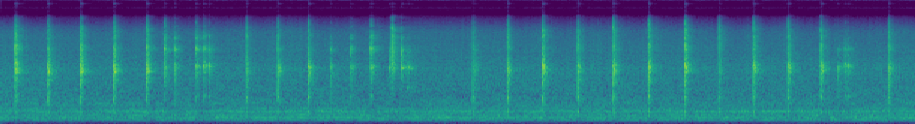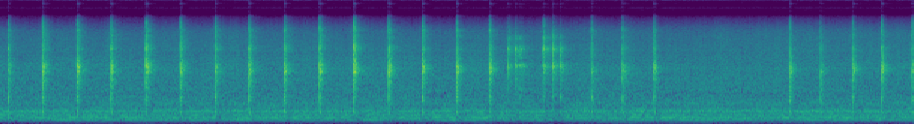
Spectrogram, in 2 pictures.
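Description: A hammer strikes hot steel repeatedly while forging a taper on the tines of a longhorn bull head coat hanger, sharp ringing blows in a steady rhythm with brief pauses, over a constant forge roar.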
